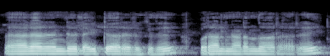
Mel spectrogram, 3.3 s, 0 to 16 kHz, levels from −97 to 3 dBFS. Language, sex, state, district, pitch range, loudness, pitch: Tamil, male, Tamil Nadu, Kanyakumari, 120-125 Hz, -17 LUFS, 120 Hz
